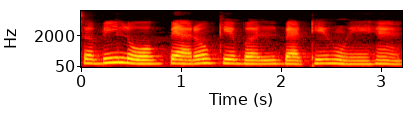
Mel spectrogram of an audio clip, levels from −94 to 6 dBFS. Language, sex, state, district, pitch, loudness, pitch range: Hindi, female, Bihar, East Champaran, 195 Hz, -26 LUFS, 185-215 Hz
